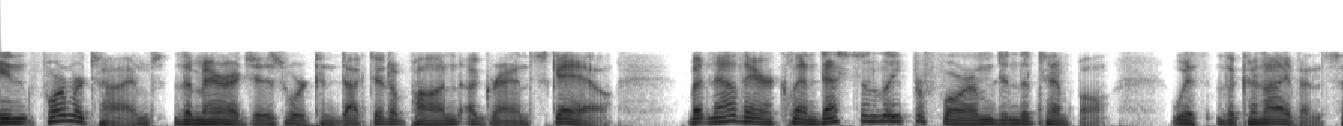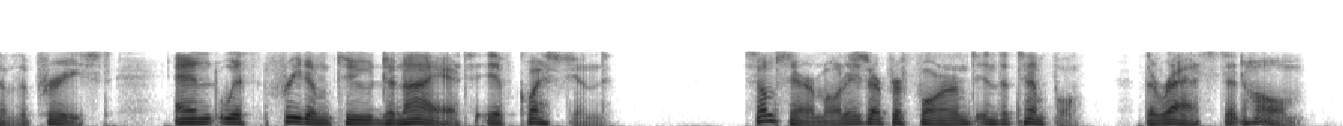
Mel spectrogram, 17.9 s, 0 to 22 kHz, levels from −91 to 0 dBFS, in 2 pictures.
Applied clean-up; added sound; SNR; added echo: none; none; none; none.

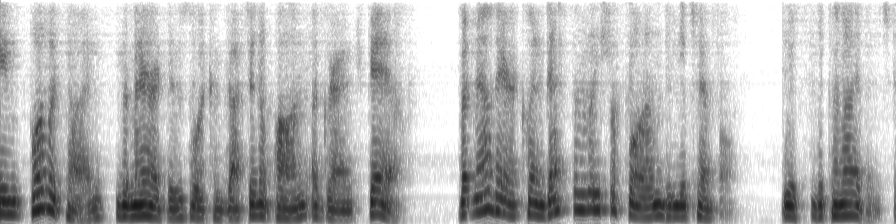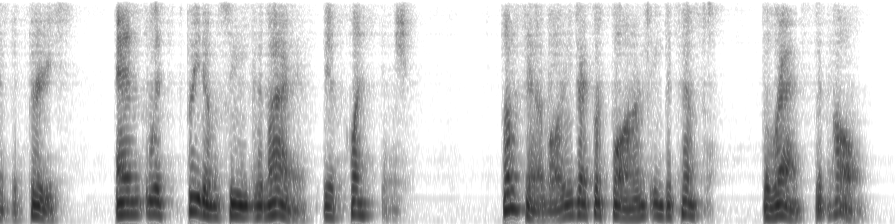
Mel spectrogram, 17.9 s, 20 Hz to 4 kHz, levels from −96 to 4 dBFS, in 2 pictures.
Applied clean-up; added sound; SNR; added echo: neural mask model DeepFilterNet 3.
